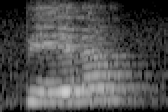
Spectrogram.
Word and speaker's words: pera: escrever canções então aqui pera e maçã ambas com duas sílabas porém com uma diferença brutal Pera tem a primeira sílaba tônica sua sílaba tônica a primeira sílaba da palavra Então ela já começa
